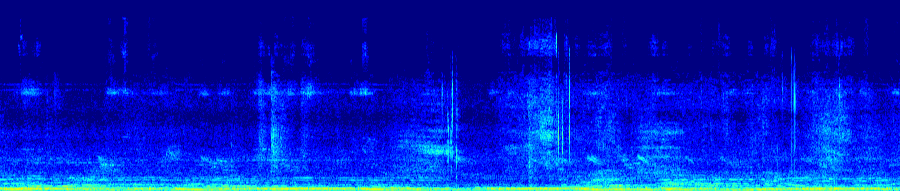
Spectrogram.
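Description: Continuous low, rolling pigeon coos repeat throughout, close by and fairly loud, with faint chirps and background murmur.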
